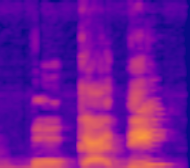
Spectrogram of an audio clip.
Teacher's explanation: ¿Dónde hago mayor fuerza de voz? Sí, en di. Entonces, la sílaba tónica es di.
